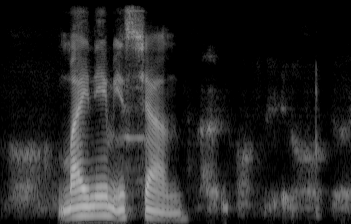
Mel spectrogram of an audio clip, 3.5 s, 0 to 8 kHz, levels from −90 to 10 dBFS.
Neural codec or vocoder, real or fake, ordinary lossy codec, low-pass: codec, 16 kHz, 0.9 kbps, LongCat-Audio-Codec; fake; Opus, 64 kbps; 7.2 kHz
